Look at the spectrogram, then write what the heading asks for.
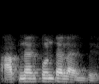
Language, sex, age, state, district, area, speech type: Bengali, male, 18-30, West Bengal, Howrah, urban, conversation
